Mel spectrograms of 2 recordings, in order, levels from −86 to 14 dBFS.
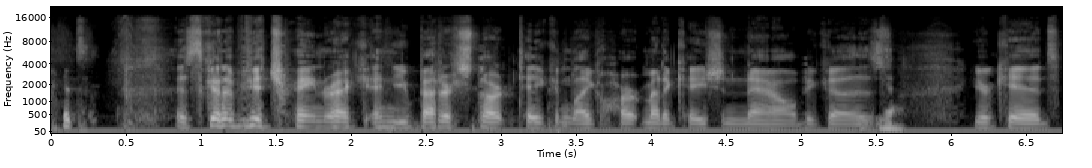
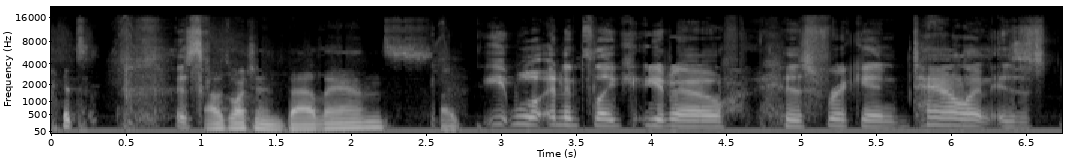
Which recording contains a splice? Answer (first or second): second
